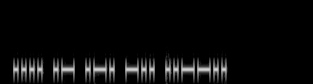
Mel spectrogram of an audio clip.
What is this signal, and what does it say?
Morse code, heard as a keyed tone, about 32 wpm, 700 Hz. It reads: HARD?
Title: Sentences from Top 1000 Words - Review Part 5 - 30wpm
